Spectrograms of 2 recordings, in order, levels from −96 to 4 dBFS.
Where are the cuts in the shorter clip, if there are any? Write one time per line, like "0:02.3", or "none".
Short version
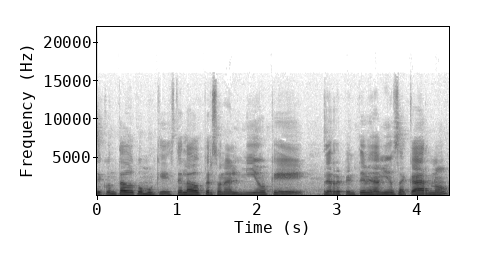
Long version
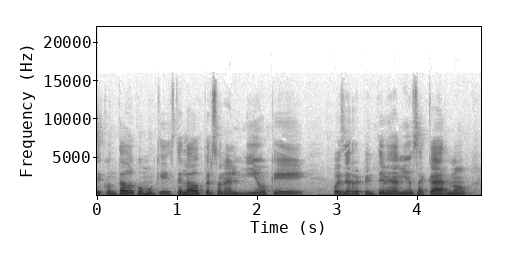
0:02.8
